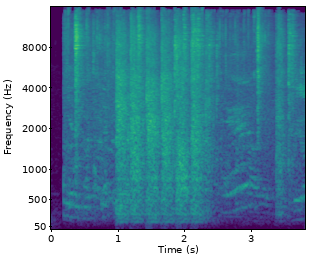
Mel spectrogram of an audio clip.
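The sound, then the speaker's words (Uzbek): Knocking on a door during a training session for immigrants about dealing with authorities during raids: a rapid, sustained series of many knocks at fairly even loudness, with voices in the background. “Eshik taqillamoqda. Bu ovoz yig'ilganlar diqqatini tortadi.”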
